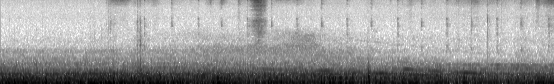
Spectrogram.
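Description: Steady low road and drive rumble inside a moving car's cabin. A faint tone falls slowly in pitch over the second half.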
